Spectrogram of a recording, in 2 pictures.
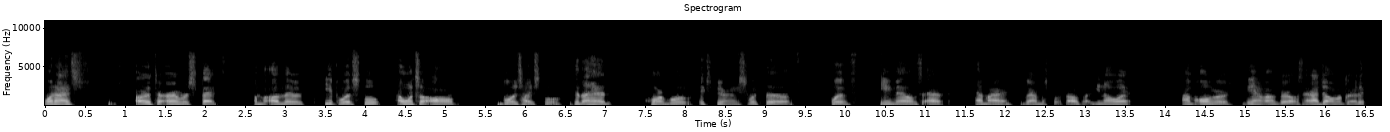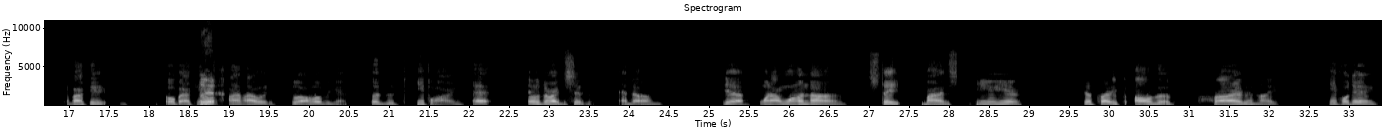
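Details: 34-year-old male UFC heavyweight fighter with a lifelong, persisting stutter since childhood, noticed in school, with hard blocks on 's' words and on his own name; stuttering.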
